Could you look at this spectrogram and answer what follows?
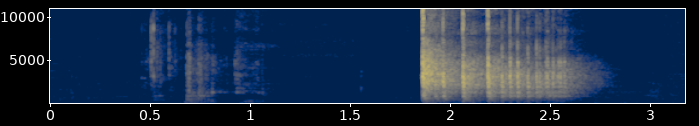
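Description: Dice rolled during a tabletop role-playing game session: a few light rattles, then a loud clattering tumble of several dice on a hard surface, close and alone with no talk.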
